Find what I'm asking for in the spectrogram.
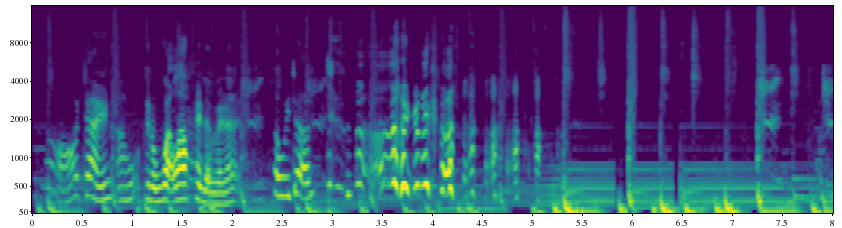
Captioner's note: laughs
